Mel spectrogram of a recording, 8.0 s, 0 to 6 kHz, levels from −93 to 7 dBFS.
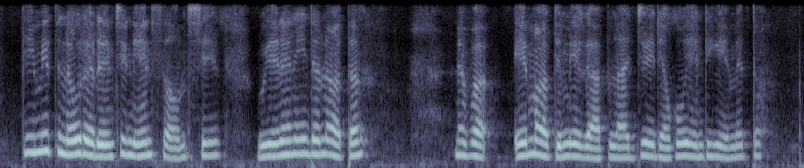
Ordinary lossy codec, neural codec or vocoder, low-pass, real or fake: none; codec, 16 kHz, 1.1 kbps, Voila-Tokenizer; 5.4 kHz; fake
